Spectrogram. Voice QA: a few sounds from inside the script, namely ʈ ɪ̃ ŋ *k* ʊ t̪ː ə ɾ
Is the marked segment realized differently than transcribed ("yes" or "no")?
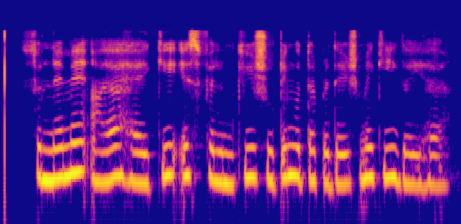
yes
